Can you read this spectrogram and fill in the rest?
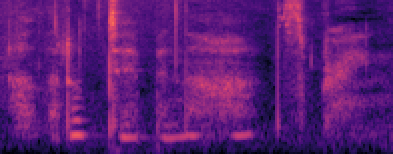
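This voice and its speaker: A woman playing a gracious, coaxing elf princess in a whispered ASMR roleplay, speaking softly and soothingly with formal politeness. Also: lightly acted. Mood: soothing, inviting. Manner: soft, slow, soothing, formal. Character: regal elf princess, gracious, coaxing, subtly conditional kindness.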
